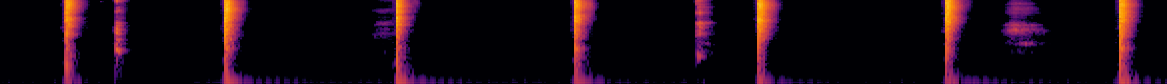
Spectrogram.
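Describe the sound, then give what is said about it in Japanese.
Seven loud, sharp spanking smacks land at a slow, steady pace about a second apart, with a few fainter, softer slaps in between and silence otherwise. “百叩きじゃ終わりませんからね。”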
